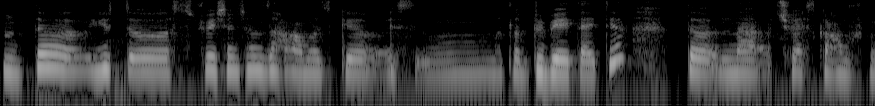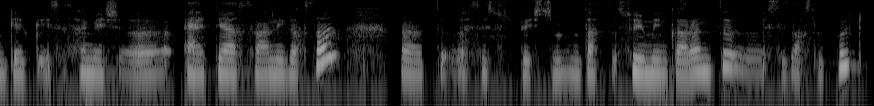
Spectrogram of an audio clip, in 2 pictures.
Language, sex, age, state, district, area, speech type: Kashmiri, female, 18-30, Jammu and Kashmir, Anantnag, rural, spontaneous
